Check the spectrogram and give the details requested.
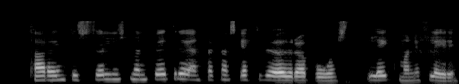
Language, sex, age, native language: Icelandic, female, 40-49, Icelandic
